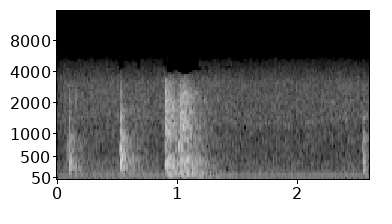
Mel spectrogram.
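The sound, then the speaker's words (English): A few sharp knocks rap on a wooden door at an uneven pace, a porter with a package knocking, two single taps followed by a heavier cluster, then one more faint knock after a pause, over a low steady hum. “Someone's at my door.”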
